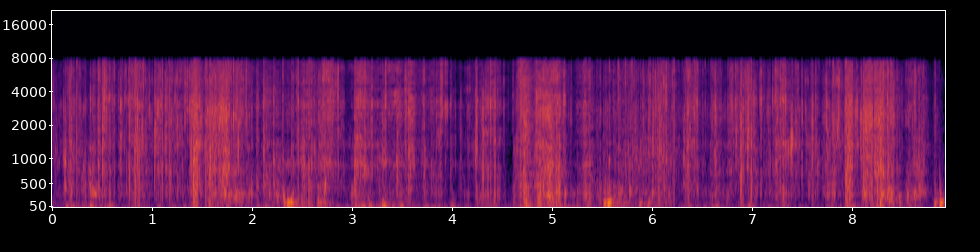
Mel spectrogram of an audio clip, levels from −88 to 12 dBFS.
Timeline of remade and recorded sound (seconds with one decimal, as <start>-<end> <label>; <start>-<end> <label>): 0.0-2.0 recorded; 2.0-5.4 remade; 5.4-8.9 recorded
